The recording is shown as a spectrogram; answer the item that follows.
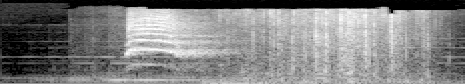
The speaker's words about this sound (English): turns to see a crow come in from the landing through a second door.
